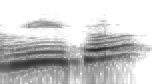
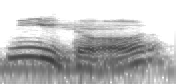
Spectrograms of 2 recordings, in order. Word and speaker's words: neither: of either on or neither nor first of all understand the pronunciation the pronunciation is you can pronounce either or either or neither or neither both are correct depending upon your liking you can call it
